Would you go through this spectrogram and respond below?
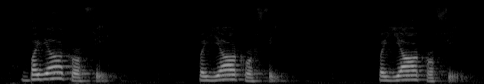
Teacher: as you see the stress is on the second syllable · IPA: /baɪˈɑːɡrəfi/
